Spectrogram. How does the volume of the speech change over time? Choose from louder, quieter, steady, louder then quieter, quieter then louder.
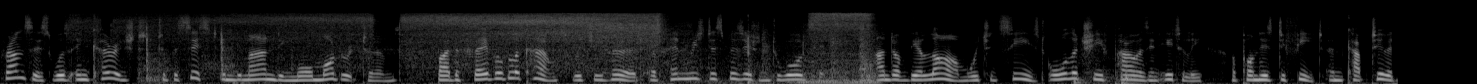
steady.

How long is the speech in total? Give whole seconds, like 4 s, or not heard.
14 s.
